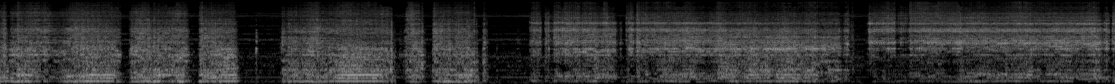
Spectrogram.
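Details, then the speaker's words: Gnarly maple bowl blank held in a small chuck on the lathe, very short tool rest, hollowing about halfway deep with very light cuts; buzzing hum underneath from workpiece vibration (chatter) during deep hollowing. "Now you can hear the vibrations of the piece sitting just in a small truck. This is a very short rest here, and I'm probably about halfway deep now."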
